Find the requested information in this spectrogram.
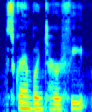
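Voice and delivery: plain reading voice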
